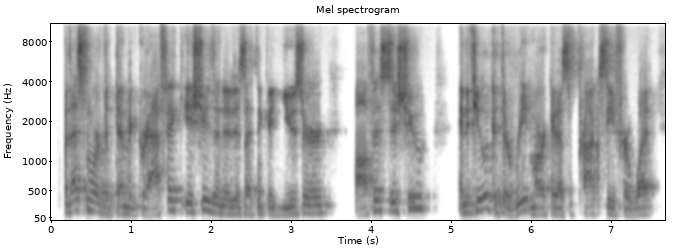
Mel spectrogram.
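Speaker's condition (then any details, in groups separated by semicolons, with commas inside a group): No condition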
